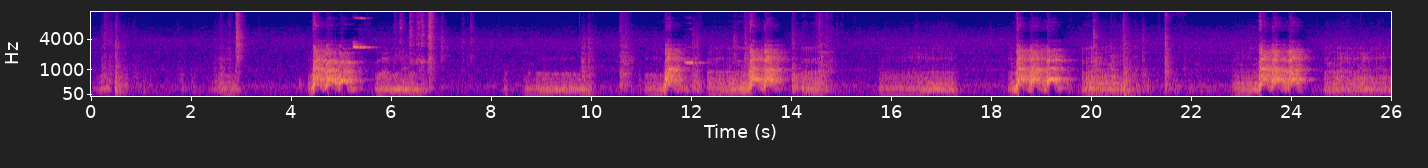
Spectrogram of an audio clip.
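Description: Afghan hound barking in several loud bouts spread a few seconds apart, with quieter low growls in between: territorial barking at something she has noticed.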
